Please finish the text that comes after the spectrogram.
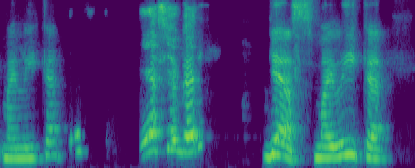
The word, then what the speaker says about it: Mylica: my lika and am i saying it right malika yes you're good yes milika and what's your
